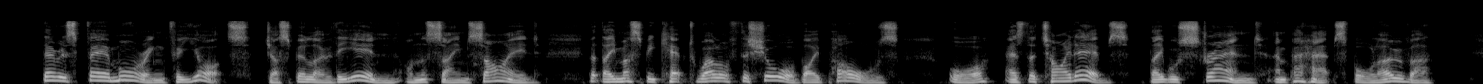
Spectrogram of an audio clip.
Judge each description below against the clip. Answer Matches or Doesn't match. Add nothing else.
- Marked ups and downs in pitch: Matches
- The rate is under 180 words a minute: Matches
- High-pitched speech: Doesn't match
